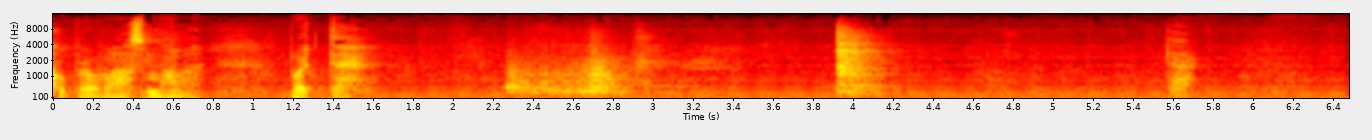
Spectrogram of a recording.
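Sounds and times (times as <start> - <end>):
speech: 0.2 - 2.4
chair scraping and shuffling across the floor: 2.2 - 3.0.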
